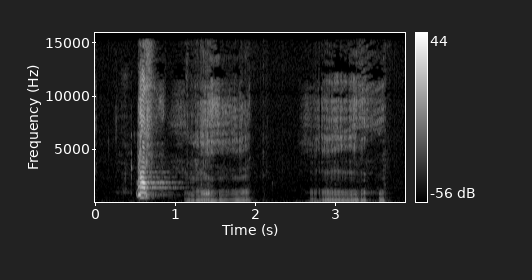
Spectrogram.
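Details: Caruso, a six-year-old retired show dog, makes expressive talking sounds indoors: a sharp yelp, then two drawn-out, wavering groan-like vocalizations with rising and falling pitch, separated by a pause.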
